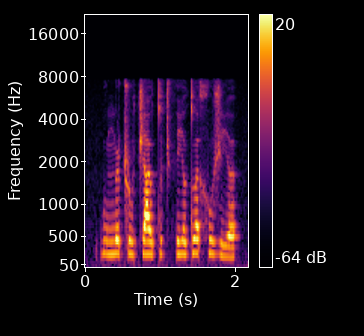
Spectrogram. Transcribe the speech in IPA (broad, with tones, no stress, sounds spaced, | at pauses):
ɓ u˧ ŋ ɯ˥ ʈ͡ʂ u˧ t͡ʃ a˧ ə̯ tʷ ə˧ t͡ʃ θ i˧ ə̯ tʷ ɜ˥ x u˥ ʒ i˩ ə̯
